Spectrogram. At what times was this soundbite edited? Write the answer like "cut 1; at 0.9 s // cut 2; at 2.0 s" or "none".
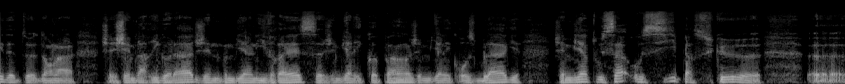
cut 1; at 1.4 s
